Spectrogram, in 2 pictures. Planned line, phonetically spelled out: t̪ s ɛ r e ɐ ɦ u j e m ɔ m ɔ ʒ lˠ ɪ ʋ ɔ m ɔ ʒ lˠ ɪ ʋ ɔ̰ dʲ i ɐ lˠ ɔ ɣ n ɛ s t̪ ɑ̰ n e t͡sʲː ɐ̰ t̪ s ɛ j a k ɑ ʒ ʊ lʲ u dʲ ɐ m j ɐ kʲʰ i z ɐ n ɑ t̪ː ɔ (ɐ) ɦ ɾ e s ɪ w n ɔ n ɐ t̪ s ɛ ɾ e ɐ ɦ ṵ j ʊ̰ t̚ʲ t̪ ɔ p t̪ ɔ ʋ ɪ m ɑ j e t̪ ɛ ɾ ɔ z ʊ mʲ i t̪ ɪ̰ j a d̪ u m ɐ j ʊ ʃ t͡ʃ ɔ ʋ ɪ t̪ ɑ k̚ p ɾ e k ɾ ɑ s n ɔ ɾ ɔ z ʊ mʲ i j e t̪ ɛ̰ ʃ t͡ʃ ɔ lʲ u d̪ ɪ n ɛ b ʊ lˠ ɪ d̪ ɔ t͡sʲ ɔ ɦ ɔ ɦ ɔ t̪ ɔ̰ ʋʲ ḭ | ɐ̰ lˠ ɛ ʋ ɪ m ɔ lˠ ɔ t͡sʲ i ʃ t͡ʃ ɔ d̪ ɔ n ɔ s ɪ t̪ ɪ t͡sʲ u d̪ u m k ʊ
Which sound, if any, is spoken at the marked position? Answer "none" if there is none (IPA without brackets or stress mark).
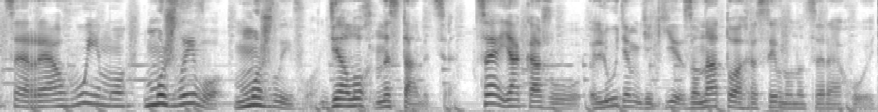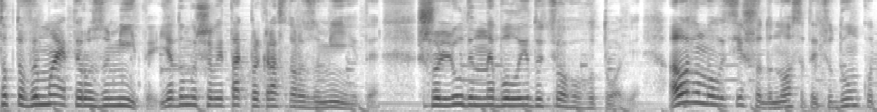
ɐ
